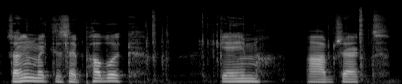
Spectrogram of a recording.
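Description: A young man with a slight sore throat, talking through a screen-recorded coding tutorial in a relaxed, explanatory way. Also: mid-range voice, a little slow, clear, resonant tone. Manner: relaxed, explanatory, thinks aloud with fillers. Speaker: tutorial host.

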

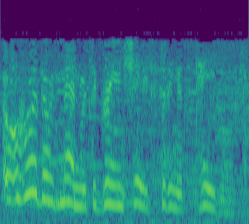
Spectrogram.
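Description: Young frontier bride-to-be, sweet, curious, a little hesitant, high voice, tinny radio sound. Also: female voice, expressive, fast. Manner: polite, hesitant. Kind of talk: 1940s radio western acting. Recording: tinny old radio recording, music behind.

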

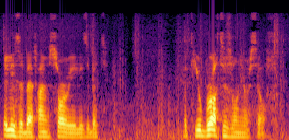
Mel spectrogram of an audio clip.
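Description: A man giving expressive, exclamatory in-character gameplay commentary, thinking aloud as he roleplays. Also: on the low side, fairly quick, a little hiss or hum. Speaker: gamer roleplaying as a character in a playthrough.

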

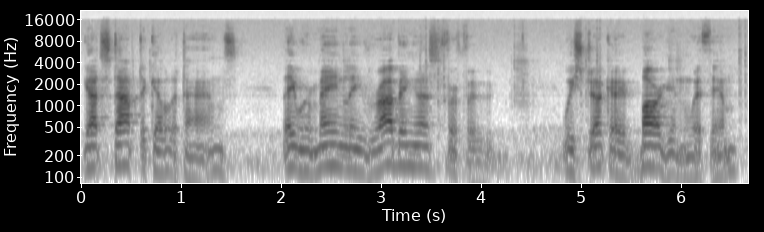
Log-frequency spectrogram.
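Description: An actor playing a folksy, plain-spoken, hopeful scavenger in a radio drama about survivors of a disaster. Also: male voice, medium pitch, unhurried, creaky, a little hiss or hum. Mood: reflective, matter-of-fact. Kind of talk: radio drama, interview monologue.

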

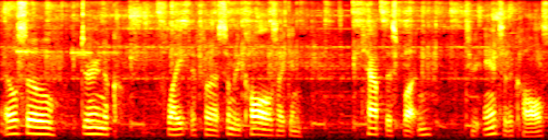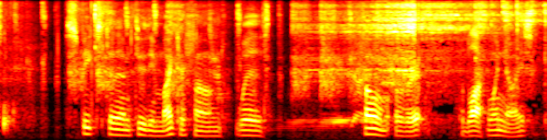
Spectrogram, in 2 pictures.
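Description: A man's voice: lowish voice, unhurried, over music, poor audio. A man casually explaining his home-built gear in a plain, matter-of-fact way, recorded indoors at home. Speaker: paraglider showing his gear. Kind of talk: casual product demo.

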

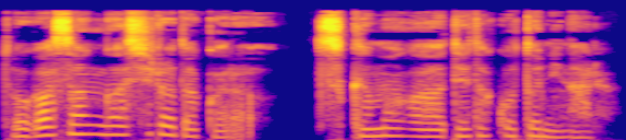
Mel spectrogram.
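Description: An actress playing a calm, calculating young female werewolf in a voice drama, speaking matter-of-factly. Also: mid-range voice, fast talker, no echo, studio quality, lightly acted. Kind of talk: Japanese voice drama acting.

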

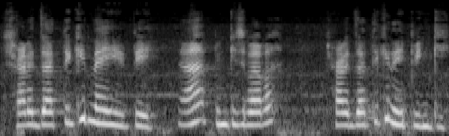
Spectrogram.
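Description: A woman's voice: extremely high pitch, quick pace, fairly bright tone, a little hiss or hum, voice pushed up. A woman voicing an anxious, grumbling mother in a cartoon, with a fretful, complaining manner. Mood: worried. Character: grumbling, anxious mother just home from hospital.

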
